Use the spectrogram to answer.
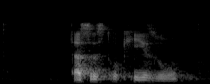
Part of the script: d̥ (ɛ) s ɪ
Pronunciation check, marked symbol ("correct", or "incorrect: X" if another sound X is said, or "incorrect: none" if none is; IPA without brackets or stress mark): incorrect: a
